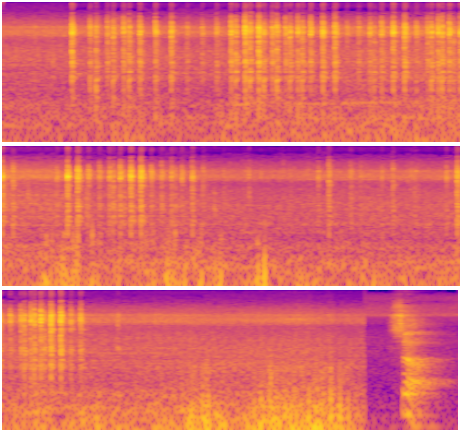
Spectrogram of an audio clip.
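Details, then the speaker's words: Acura TSX pulling away from a stop with rapid bursts of sharp clicking from the passenger side over low engine and road rumble; worn CV joint, fixed by replacing the CV shaft. "when we started taking off from a stop you could hear the passenger side clicking"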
